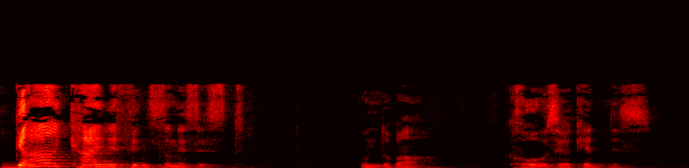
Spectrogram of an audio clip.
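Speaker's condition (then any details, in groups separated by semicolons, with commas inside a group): No condition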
